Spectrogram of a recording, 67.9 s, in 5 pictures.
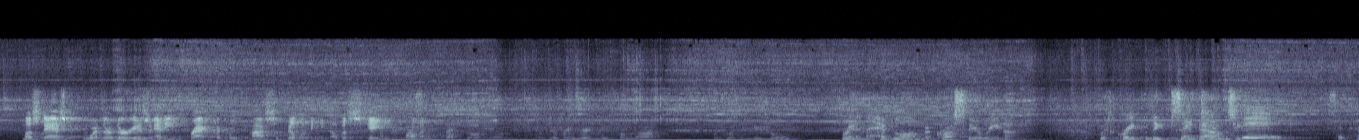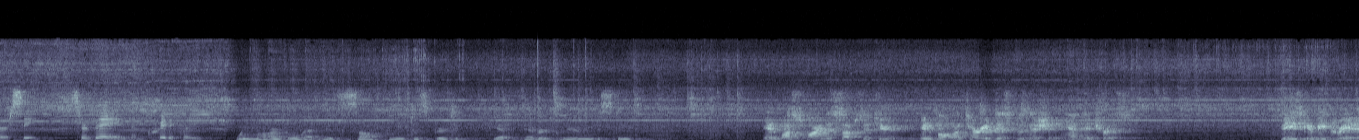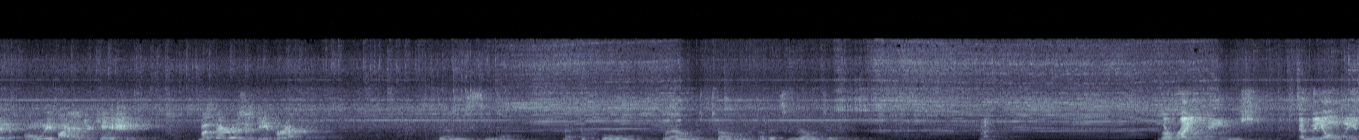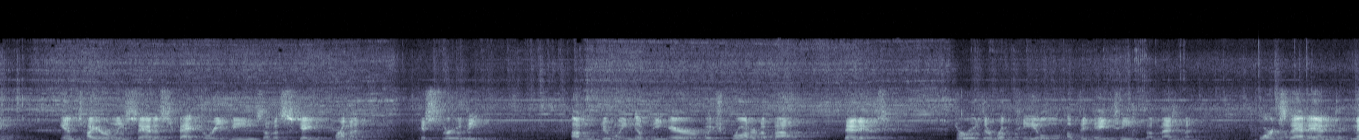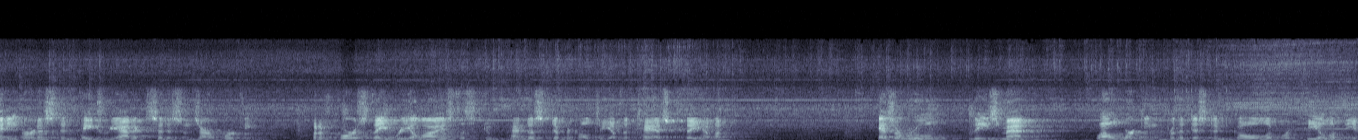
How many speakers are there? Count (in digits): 6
